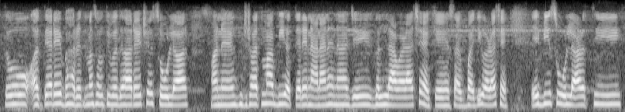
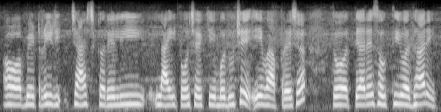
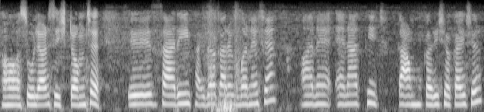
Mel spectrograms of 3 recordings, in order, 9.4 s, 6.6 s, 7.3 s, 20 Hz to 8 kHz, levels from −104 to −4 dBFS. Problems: constant background noise, background conversations at intervals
